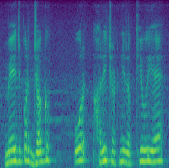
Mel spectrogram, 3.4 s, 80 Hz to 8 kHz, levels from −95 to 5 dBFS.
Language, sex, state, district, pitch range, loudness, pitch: Hindi, male, Uttar Pradesh, Shamli, 185-215 Hz, -16 LUFS, 200 Hz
